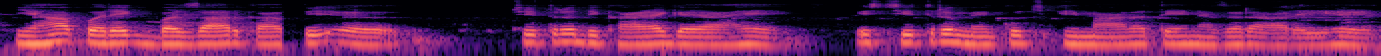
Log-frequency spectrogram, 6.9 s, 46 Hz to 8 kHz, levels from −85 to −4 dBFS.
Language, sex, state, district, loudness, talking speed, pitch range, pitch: Hindi, male, Bihar, Muzaffarpur, -29 LUFS, 155 wpm, 140-160 Hz, 145 Hz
